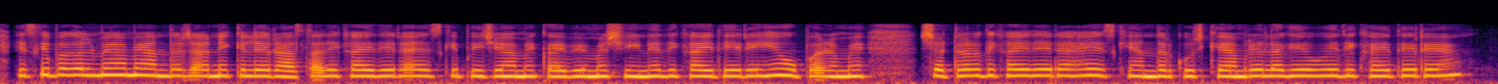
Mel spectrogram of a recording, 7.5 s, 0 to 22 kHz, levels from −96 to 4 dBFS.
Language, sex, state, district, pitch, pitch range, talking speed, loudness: Hindi, female, Jharkhand, Jamtara, 280 Hz, 270-290 Hz, 265 wpm, -12 LUFS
